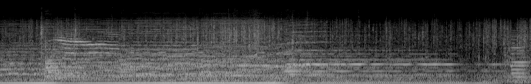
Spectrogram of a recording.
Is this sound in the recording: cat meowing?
yes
